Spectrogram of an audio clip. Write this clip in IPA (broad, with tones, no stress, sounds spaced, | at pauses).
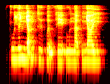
k w i˨˦ ə̯ ɲ a̰˧˥ m k ɨ˨˩ ɓ ə̰ː˧˨ w h e˨˩ ʔ u˨˩ n a˨˩ t̚ ɲ a˨˩ j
